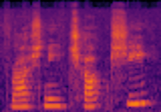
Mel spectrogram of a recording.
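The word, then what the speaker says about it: Roshani Chokshi: I looked up how to say her name and I think she said that the A is silent. So, it's Rashny Choxshi.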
